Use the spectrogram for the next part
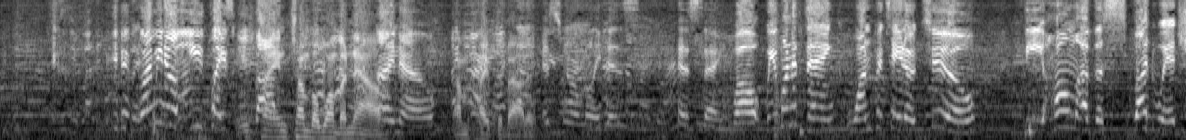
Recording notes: pack up the WOND van for a field trip to the 3rd Annual Atlantic City Food Truck Festival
